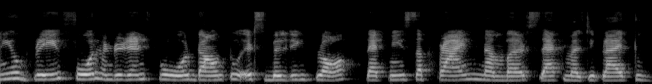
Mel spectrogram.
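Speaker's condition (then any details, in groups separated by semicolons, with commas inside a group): No condition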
